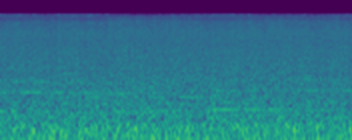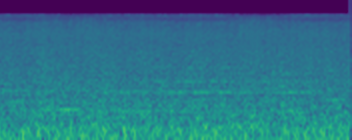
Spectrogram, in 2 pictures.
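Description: Flames roar with a deep, steady rumble.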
